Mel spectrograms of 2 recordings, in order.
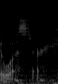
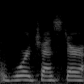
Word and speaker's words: Worcester: Yeah, it is um it is Worcester. That's I'm in Massachusetts and that's how we say Worcester. So, I don't know. Some people probably pronounce it Wartchester.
